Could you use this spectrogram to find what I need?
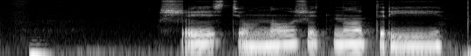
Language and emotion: Russian, sad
